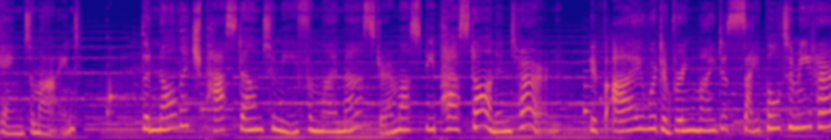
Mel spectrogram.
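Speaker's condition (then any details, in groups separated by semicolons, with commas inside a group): No condition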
